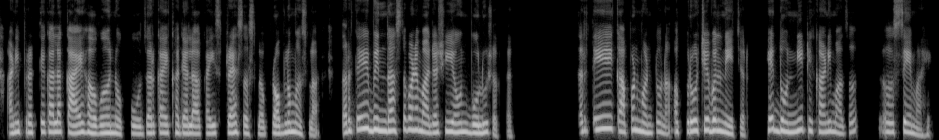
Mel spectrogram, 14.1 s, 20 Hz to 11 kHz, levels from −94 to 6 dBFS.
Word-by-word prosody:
आणि 205 Hz, +4 st, +2 dB
प्रत्येकाला 215 Hz, +1 st, 0 dB
काय 190 Hz, 0 st, +3 dB
हवं, 190 Hz, 0 st, +2 dB
नको, 170 Hz, 0 st, -3 dB
जर 190 Hz, 0 st, +1 dB
का 195 Hz, -, 0 dB
एखाद्याला 185 Hz, -2 st, 0 dB
काही 180 Hz, +1 st, -1 dB
स्ट्रेस 195 Hz, +1 st, -1 dB
असलं, 165 Hz, -2 st, -5 dB
प्रॉब्लेम 205 Hz, +4 st, +2 dB
असला, 155 Hz, -6 st, -6 dB, 0.4 s
तर 205 Hz, -, +1 dB
ते 285 Hz, +2 st, +4 dB
बिनधास्तपणे 255 Hz, +1 st, +3 dB
माझ्याशी 200 Hz, +2 st, 0 dB
येऊन 215 Hz, -1 st, +3 dB
बोलू 195 Hz, +1 st, +3 dB
शकतात. 125 Hz, -, -11 dB, 1.0 s
तर 220 Hz, +3 st, -3 dB
ते 265 Hz, -, -1 dB, 0.2 s
एक 285 Hz, -, -3 dB
आपण 230 Hz, +4 st, +1 dB
म्हणतो 210 Hz, 0 st, -1 dB
ना, 170 Hz, -4 st, -5 dB
अप्रोचेबल 245 Hz, +3 st, +2 dB
नेचर, 170 Hz, -7 st, -2 dB, 0.4 s
हे 265 Hz, -, +3 dB
दोन्ही 235 Hz, +1 st, +2 dB
ठिकाणी 225 Hz, -2 st, -2 dB
माझं 205 Hz, +1 st, -5 dB, 0.4 s
अ, 215 Hz, -2 st, -2 dB
सेम 205 Hz, -4 st, -1 dB
आहे. 140 Hz, +3 st, -10 dB
205 Hz, 150 wpm, -23 LUFS, 185-225 Hz, 1.0 s, ते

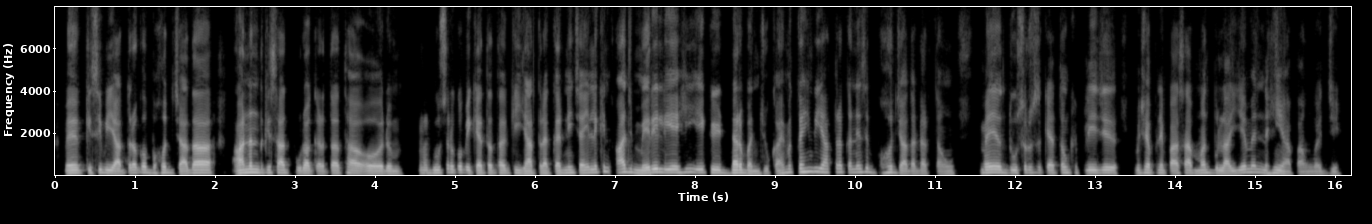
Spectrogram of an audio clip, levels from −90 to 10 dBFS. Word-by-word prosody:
मैं 120 Hz, 0 st, +5 dB
किसी 125 Hz, +2 st, -3 dB
भी 125 Hz, -2 st, +2 dB
यात्रा 120 Hz, +5 st, +2 dB
को 140 Hz, +2 st, +1 dB
बहुत 130 Hz, +1 st, -2 dB
ज़्यादा 125 Hz, +5 st, +4 dB, 0.5 s
आनंद 140 Hz, +1 st, +4 dB
के 135 Hz, -, -2 dB
साथ 130 Hz, -2 st, +2 dB
पूरा 120 Hz, 0 st, +2 dB
करता 115 Hz, +2 st, 0 dB
था 115 Hz, -2 st, +2 dB
और 110 Hz, 0 st, +2 dB, 0.4 s
मैं 120 Hz, -1 st, -4 dB
दूसरों 130 Hz, +4 st, -1 dB
को 145 Hz, -, +1 dB
भी 130 Hz, -1 st, 0 dB
कहता 120 Hz, 0 st, +1 dB
था 120 Hz, -, +3 dB
कि 120 Hz, 0 st, -4 dB
यात्रा 110 Hz, +1 st, +1 dB
करनी 120 Hz, +4 st, 0 dB
चाहिए 125 Hz, +1 st, +1 dB
लेकिन 155 Hz, +6 st, -1 dB
आज 160 Hz, -1 st, +3 dB
मेरे 135 Hz, +6 st, +6 dB
लिए 145 Hz, -1 st, +3 dB
ही 160 Hz, -1 st, -4 dB
एक 135 Hz, -5 st, 0 dB
डर 130 Hz, 0 st, +7 dB
बन 110 Hz, -4 st, -1 dB
चुका 105 Hz, +1 st, -7 dB
है। 125 Hz, -, -2 dB
मैं 155 Hz, 0 st, -3 dB
कहीं 170 Hz, +2 st, +3 dB
भी 180 Hz, -2 st, 0 dB
यात्रा 155 Hz, +1 st, -1 dB
करने 150 Hz, +2 st, -2 dB
से 175 Hz, -, -2 dB
बहुत 140 Hz, 0 st, -4 dB
ज़्यादा 110 Hz, -2 st, -2 dB
डरता 105 Hz, 0 st, -9 dB
हूँ, 105 Hz, +1 st, -8 dB, 0.3 s
मैं 140 Hz, 0 st, +3 dB
दूसरों 130 Hz, +2 st, -3 dB
से 130 Hz, -1 st, -10 dB
कहता 120 Hz, +2 st, -1 dB
हूँ 135 Hz, -, -2 dB
कि 135 Hz, -, -14 dB
प्लीज़ 125 Hz, 0 st, 0 dB, 0.4 s
मुझे 120 Hz, +3 st, -3 dB
अपने 125 Hz, 0 st, -3 dB
पास 115 Hz, +2 st, -1 dB
आप 120 Hz, -1 st, +2 dB
मत 130 Hz, -, +1 dB
बुलाइए 115 Hz, +4 st, 0 dB
मैं 155 Hz, 0 st, -2 dB
नहीं 120 Hz, -3 st, -2 dB
आ 95 Hz, -, -5 dB
पाऊँगा। 95 Hz, +1 st, -9 dB
जी। 100 Hz, -2 st, -12 dB
125 Hz, 230 wpm, -23 LUFS, 115-140 Hz, 0.5 s, डर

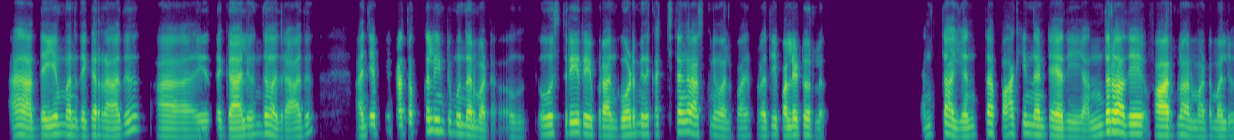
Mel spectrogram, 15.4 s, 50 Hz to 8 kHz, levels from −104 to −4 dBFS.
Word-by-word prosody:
ఆ! 135 Hz, -, -1 dB, 0.3 s
దెయ్యం 135 Hz, +3 st, +1 dB
మన 135 Hz, -1 st, 0 dB
దెగ్గర 130 Hz, +1 st, -1 dB
రాదు. 120 Hz, +10 st, -2 dB, 0.4 s
ఆహ్, 115 Hz, -1 st, -2 dB, 0.2 s
ఎంత 120 Hz, -, -11 dB
గాలి 115 Hz, +3 st, +4 dB
ఉందో, 155 Hz, +1 st, -2 dB
అది 115 Hz, -, -9 dB
రాదు 120 Hz, +7 st, -5 dB, 0.6 s
అని -, -, -2 dB
జెప్పి 455 Hz, 0 st, -2 dB
ప్రతి -, -, 0 dB
ఒక్కళ్ళ 200 Hz, -, -3 dB
ఇంటి 175 Hz, -1 st, -11 dB
ముందు 150 Hz, -3 st, 0 dB
అనమాట. 115 Hz, -4 st, -4 dB, 0.3 s
ఒ -, -, -9 dB, 0.4 s
ఓ -, -, -2 dB
స్త్రీ 165 Hz, +3 st, -1 dB
రేపు 140 Hz, -1 st, 0 dB
రా! 130 Hz, -, +5 dB
అని 125 Hz, -, -11 dB
గోడ 140 Hz, +1 st, +3 dB
మీద 150 Hz, -, -1 dB
ఖచ్చితంగా 175 Hz, +4 st, -1 dB
రాసుకునేవాళ్ళు 135 Hz, -6 st, -4 dB
ప -, -, -7 dB, 0.2 s
ప్రతి 130 Hz, +3 st, -4 dB
పల్లెటూరిలో. 135 Hz, +1 st, +1 dB, 1.3 s
ఎంత 140 Hz, +4 st, -11 dB, 0.3 s
ఎంత 135 Hz, +6 st, -8 dB, 0.2 s
పాకిందంటే 140 Hz, -4 st, -1 dB
అది 115 Hz, 0 st, -7 dB, 0.2 s
అందరూ 145 Hz, +11 st, +5 dB
అదే 150 Hz, 0 st, +3 dB, 0.2 s
ఫార్ములాన్నమాట 130 Hz, -4 st, +4 dB
మళ్ళీ. 115 Hz, +1 st, -6 dB
135 Hz, 150 wpm, -24 LUFS, 120-150 Hz, 1.3 s, రా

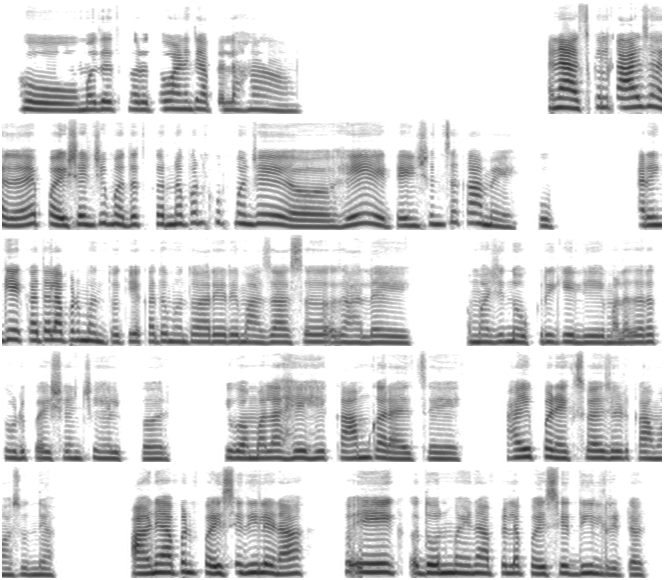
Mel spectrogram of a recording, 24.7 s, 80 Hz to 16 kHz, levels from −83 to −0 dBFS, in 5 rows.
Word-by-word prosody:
हो, 220 Hz, -4 st, 0 dB
मदत 235 Hz, +1 st, -2 dB
करतो 235 Hz, +1 st, -4 dB
आणि 250 Hz, -1 st, 0 dB
ते -, -, -1 dB
आपल्याला 230 Hz, -1 st, -5 dB
हां. 200 Hz, -5 st, -7 dB, 1.9 s
आणि 300 Hz, +1 st, +7 dB
आजकाल 295 Hz, +2 st, +6 dB
काय 305 Hz, +1 st, +7 dB
झालं 280 Hz, -9 st, 0 dB
आहे, 265 Hz, +5 st, +2 dB
पैशांची 265 Hz, +3 st, +3 dB
मदत 265 Hz, -1 st, 0 dB
करणं 280 Hz, 0 st, +1 dB
पण 325 Hz, +1 st, -7 dB
खूप 330 Hz, 0 st, -13 dB
म्हणजे 300 Hz, -1 st, 0 dB, 0.2 s
अ, 210 Hz, -, 0 dB, 0.3 s
हे 265 Hz, +4 st, +1 dB
टेन्शनचं 270 Hz, +7 st, -2 dB
काम 305 Hz, -6 st, +2 dB
आहे 195 Hz, -4 st, -5 dB, 0.2 s
खूप. 220 Hz, -3 st, -6 dB, 0.6 s
कारण 250 Hz, +1 st, +2 dB
की 305 Hz, -, +3 dB
एखाद्याला 280 Hz, 0 st, +1 dB
आपण 280 Hz, +1 st, -2 dB
म्हणतो 235 Hz, -4 st, 0 dB
की 240 Hz, -, -7 dB
एखादा 240 Hz, +1 st, -6 dB
म्हणतो, 230 Hz, -1 st, -4 dB
"अरे-अरे 225 Hz, 0 st, -3 dB
माझं 215 Hz, -1 st, -4 dB
असं 220 Hz, +1 st, -4 dB
झालंय. 205 Hz, -1 st, -4 dB, 0.5 s
माझी 220 Hz, 0 st, -3 dB
नोकरी 225 Hz, 0 st, -3 dB
गेली 210 Hz, -1 st, -3 dB
आहे. 205 Hz, -, -2 dB
मला 205 Hz, 0 st, -4 dB
जरा 215 Hz, +1 st, -3 dB
थोडी 220 Hz, -1 st, -3 dB
पैशांची 210 Hz, +2 st, -4 dB
हेल्प 205 Hz, -2 st, -3 dB
कर 190 Hz, 0 st, -3 dB, 0.5 s
किंवा 220 Hz, -1 st, 0 dB
मला 215 Hz, +1 st, 0 dB
हे 225 Hz, -, +2 dB
हे 220 Hz, -, 0 dB
काम 215 Hz, +2 st, +1 dB
करायचं 200 Hz, -5 st, -2 dB
आहे." 195 Hz, -1 st, -2 dB, 0.4 s
काही 240 Hz, +3 st, +3 dB
पण 250 Hz, -2 st, +3 dB
एक्स 215 Hz, +1 st, -1 dB
वाय 225 Hz, 0 st, +2 dB
झेड 220 Hz, 0 st, -2 dB
काम 205 Hz, -1 st, -2 dB
असून 195 Hz, +1 st, -4 dB
द्या 200 Hz, -1 st, -2 dB, 0.7 s
आणि 240 Hz, +3 st, +6 dB
आपण 270 Hz, +1 st, +5 dB
पैसे 245 Hz, +1 st, +4 dB
दिले 265 Hz, 0 st, +5 dB
ना, 225 Hz, +2 st, +3 dB, 0.4 s
तर -, -, +1 dB
1 275 Hz, -1 st, +5 dB
2 255 Hz, +1 st, +7 dB
महिना 255 Hz, -1 st, +4 dB
आपल्याला 245 Hz, +1 st, -1 dB
पैसे 225 Hz, +2 st, +2 dB
देईल 240 Hz, +1 st, +1 dB
रिटर्न 200 Hz, 0 st, -4 dB
230 Hz, 180 wpm, -24 LUFS, 215-260 Hz, 1.9 s, आणि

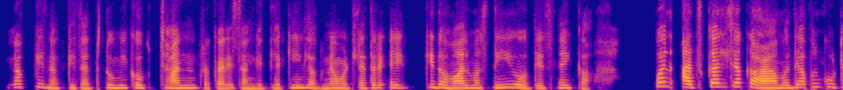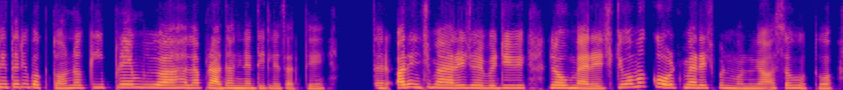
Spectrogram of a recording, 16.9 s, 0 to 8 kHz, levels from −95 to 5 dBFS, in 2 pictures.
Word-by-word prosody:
नक्की, 285 Hz, +1 st, -5 dB
नक्कीच. 200 Hz, -3 st, -2 dB
आता 190 Hz, +1 st, -3 dB
तुम्ही 230 Hz, -1 st, +3 dB
खूप 250 Hz, -3 st, +2 dB, 0.2 s
छान 220 Hz, -1 st, +4 dB
प्रकारे 190 Hz, -2 st, 0 dB
सांगितलं, 180 Hz, 0 st, -2 dB
की 240 Hz, +2 st, +1 dB
लग्न 200 Hz, -3 st, 0 dB
म्हटलं 200 Hz, +1 st, -2 dB
तर 225 Hz, -, 0 dB
इतकी 245 Hz, +3 st, -4 dB
धमाल 215 Hz, -5 st, +4 dB
मस्तीही 235 Hz, +4 st, 0 dB
होतेच 200 Hz, -7 st, -1 dB
नाही 230 Hz, -1 st, 0 dB
का? -, -, -4 dB, 0.7 s
पण 370 Hz, 0 st, +4 dB, 0.2 s
आजकालच्या 330 Hz, +5 st, +4 dB
काळामध्ये 225 Hz, -1 st, +6 dB
आपण 315 Hz, +3 st, -5 dB
कुठेतरी 290 Hz, 0 st, -5 dB
बघतो 260 Hz, -7 st, -3 dB
ना, 235 Hz, +2 st, -3 dB
की 255 Hz, 0 st, -7 dB
प्रेमविवाहाला 255 Hz, -3 st, -1 dB
प्राधान्य 205 Hz, -1 st, +2 dB
दिले 200 Hz, -1 st, -6 dB
जाते. 185 Hz, -4 st, -8 dB, 0.5 s
तर 215 Hz, -1 st, -3 dB
अरेंज 265 Hz, 0 st, +2 dB
मॅरेजऐवजी 230 Hz, -2 st, 0 dB, 0.3 s
लव्ह 230 Hz, -1 st, +2 dB
मॅरेज 195 Hz, -2 st, +2 dB
किंवा 280 Hz, +2 st, -2 dB
मग 350 Hz, +2 st, -4 dB
कोर्ट 270 Hz, -5 st, +2 dB
मॅरेज 240 Hz, -2 st, 0 dB
पण 230 Hz, -2 st, -3 dB
म्हणूया 195 Hz, -1 st, -3 dB
असं 220 Hz, +1 st, -6 dB
होतं. 190 Hz, -3 st, -5 dB
230 Hz, 155 wpm, -23 LUFS, 205-260 Hz, 0.7 s, काळामध्ये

